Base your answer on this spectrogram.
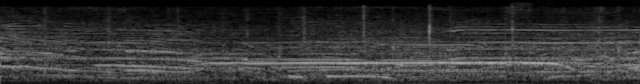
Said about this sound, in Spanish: Los gritos de apoyo a Kylian Mbappé de aficionados franceses que quieren acercarse al ídolo de todo un país.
